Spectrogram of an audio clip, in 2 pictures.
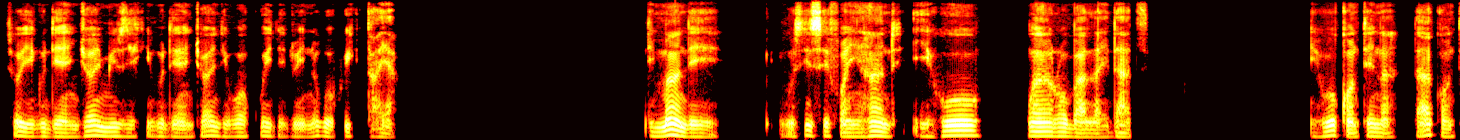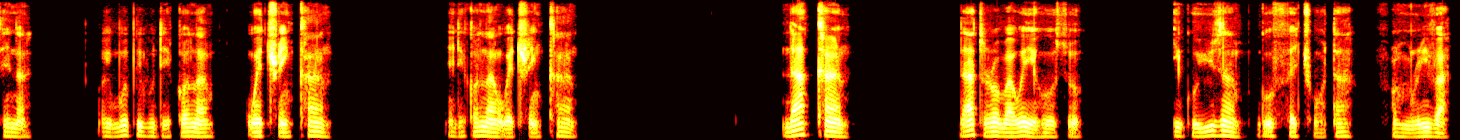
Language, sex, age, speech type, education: Nigerian Pidgin, male, 30-45, spontaneous, tertiary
